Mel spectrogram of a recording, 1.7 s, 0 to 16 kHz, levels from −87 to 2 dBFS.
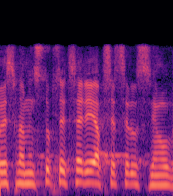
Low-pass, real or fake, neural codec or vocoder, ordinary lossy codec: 7.2 kHz; fake; codec, 16 kHz, 1 kbps, X-Codec, HuBERT features, trained on balanced general audio; MP3, 64 kbps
